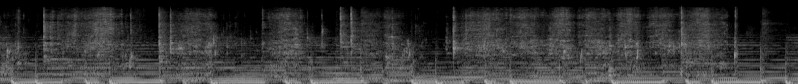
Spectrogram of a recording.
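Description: A spoon scrapes and stirs pickling brine with garlic, bay leaf, salt, sugar and peppercorns steadily around a metal pot, continuous rubbing and clinking with no talking.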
